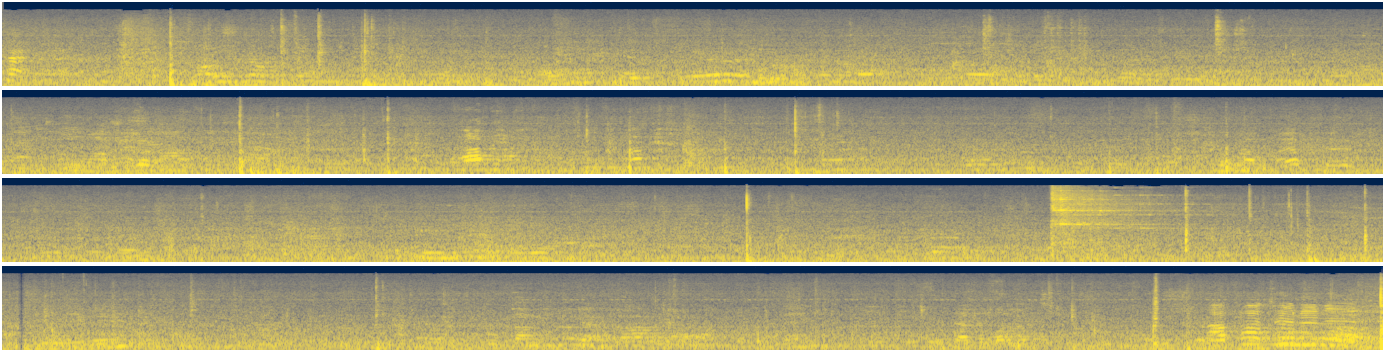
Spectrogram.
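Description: A ball is kicked with dull thuds on an outdoor pitch.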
